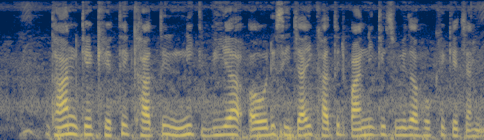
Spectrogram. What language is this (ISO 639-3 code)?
bho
